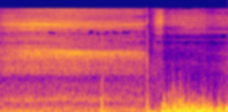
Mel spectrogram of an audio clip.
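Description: A steady hiss for about a second and a half, broken by two small clicks about one and one and a half seconds in, the clicks of a computer mouse choosing from a menu.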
